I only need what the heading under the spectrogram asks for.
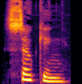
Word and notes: soaking: American English

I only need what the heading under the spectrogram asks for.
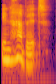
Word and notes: inhabit: British English

